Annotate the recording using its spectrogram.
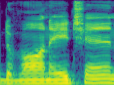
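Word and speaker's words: De'Von Achane: It's pronounced like Devon Achan except does not look like that's how it's pronounced.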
